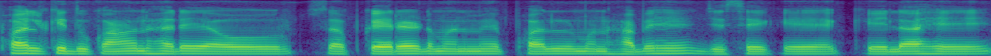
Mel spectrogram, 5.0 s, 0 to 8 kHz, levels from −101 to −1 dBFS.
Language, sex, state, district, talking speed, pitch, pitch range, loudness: Chhattisgarhi, male, Chhattisgarh, Rajnandgaon, 195 wpm, 130 Hz, 125-130 Hz, -21 LUFS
